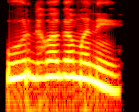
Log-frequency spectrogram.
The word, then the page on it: ಊರ್ಧ್ವಗಮನೆ: ūrdhvagamane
